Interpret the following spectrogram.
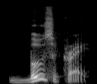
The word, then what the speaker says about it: Bousacrate: Bu- he taught me how to say it, and this is how you pronounce this name. It's Bousacrate.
